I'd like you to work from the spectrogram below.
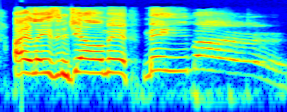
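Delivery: silly, very high announcer voice, one word drawn out. The speaker mocks how DC sounds pronouncing a name without a moving microphone. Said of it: "that's how dumb it sounds".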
